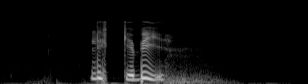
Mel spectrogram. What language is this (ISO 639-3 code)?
swe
